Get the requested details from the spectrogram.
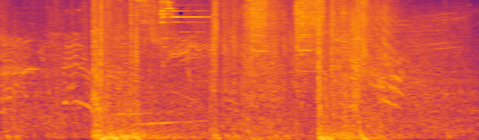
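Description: Heavy explosions boom.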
